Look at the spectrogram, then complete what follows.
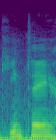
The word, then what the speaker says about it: Quinte: So we're heading up the Bay of Quinte, I believe is how it's pronounced.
